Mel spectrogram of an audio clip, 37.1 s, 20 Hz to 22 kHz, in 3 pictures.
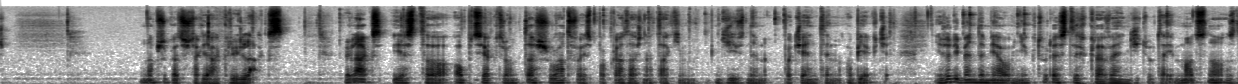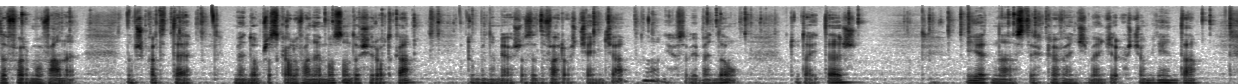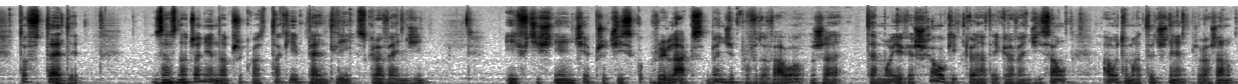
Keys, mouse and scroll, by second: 2.5-2.9 scroll up 4, 2.9 a, 3.3 middle click, 5.0 ctrl+r, 5.9 click, 6.2 a, 6.8 ctrl+r, 8.1 click, 8.1 a, 9.5 alt+shift+right click, 10.1 alt+shift+right click, 13.8 s, 15.6 click, 16.0 shift+middle click, 16.8 ctrl+r, 18.6 ctrl+r, 19.4 click, 19.8 ctrl+r, 20.8 click, 21.6 a, 22.4 alt+shift+right click, 22.8 s, 24.4 click, 24.7 middle click, 25.4 a, 27.4 alt+shift+right click, 28.1 middle click, 31.9 click, 33.6 middle click, 35.0 a, 35.4 z, 35.8 middle click, 36.6 ctrl+z, 36.8 ctrl+z.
